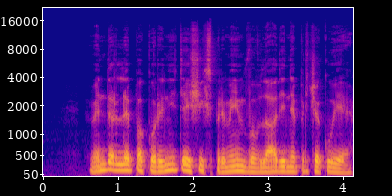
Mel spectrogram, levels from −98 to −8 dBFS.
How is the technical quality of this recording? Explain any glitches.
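The technical quality of this recording is sound, with no glitches to explain.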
